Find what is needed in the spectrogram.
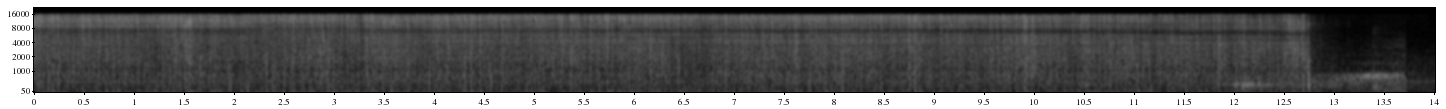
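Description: E6010 stick-electrode welding arc running on steel pipe: a steady, dense crackle that stops abruptly near the end.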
